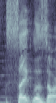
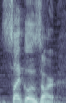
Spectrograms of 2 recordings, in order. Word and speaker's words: Cyclizar: the games, and it's Cyclizar. I believe I'm pronouncing that right. It's a cycle and a lizard, Cyclizar.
